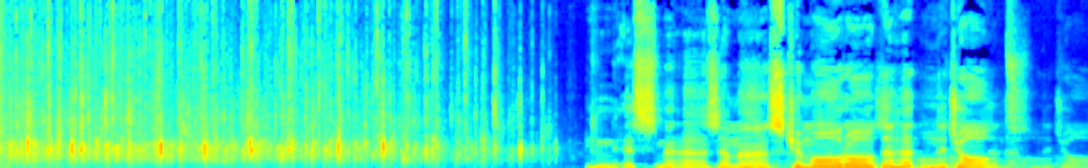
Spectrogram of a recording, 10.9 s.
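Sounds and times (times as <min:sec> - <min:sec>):
crowd applause at a devotional chanting gathering: 0:00.0 - 0:06.1
speech: 0:05.9 - 0:10.8.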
